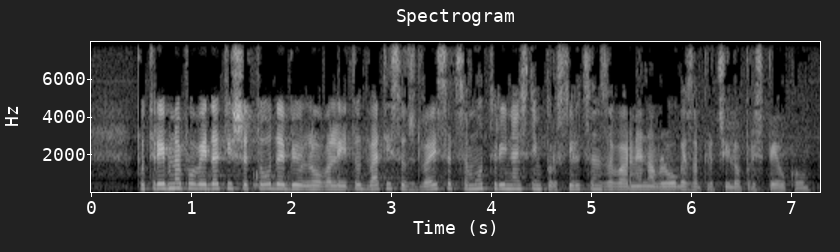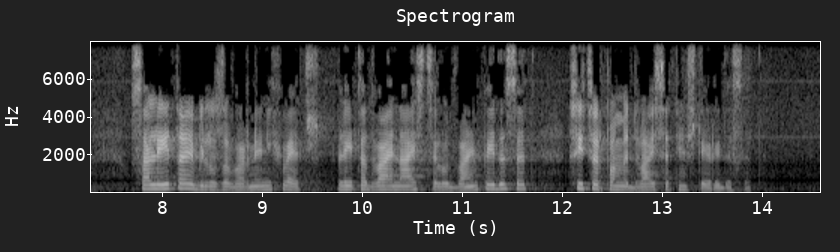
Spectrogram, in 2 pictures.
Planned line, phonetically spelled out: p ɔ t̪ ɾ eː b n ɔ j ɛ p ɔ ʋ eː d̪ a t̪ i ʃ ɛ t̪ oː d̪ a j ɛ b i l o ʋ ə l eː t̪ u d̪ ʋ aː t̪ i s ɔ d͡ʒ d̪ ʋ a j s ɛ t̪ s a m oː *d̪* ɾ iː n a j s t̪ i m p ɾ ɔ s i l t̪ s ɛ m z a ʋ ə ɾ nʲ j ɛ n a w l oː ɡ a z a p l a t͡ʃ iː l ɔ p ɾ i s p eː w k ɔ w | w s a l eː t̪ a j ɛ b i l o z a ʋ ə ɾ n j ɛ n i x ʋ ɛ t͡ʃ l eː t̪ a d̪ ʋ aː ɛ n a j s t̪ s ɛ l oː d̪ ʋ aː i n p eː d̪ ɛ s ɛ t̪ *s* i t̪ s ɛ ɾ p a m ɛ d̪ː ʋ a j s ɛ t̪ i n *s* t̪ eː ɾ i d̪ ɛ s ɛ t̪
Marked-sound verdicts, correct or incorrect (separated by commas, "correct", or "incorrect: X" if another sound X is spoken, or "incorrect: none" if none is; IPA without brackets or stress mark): incorrect: t̪, correct, incorrect: ʃ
